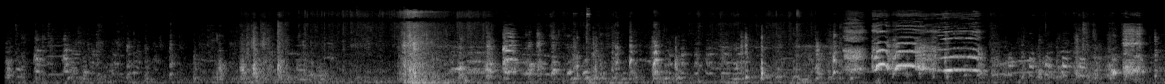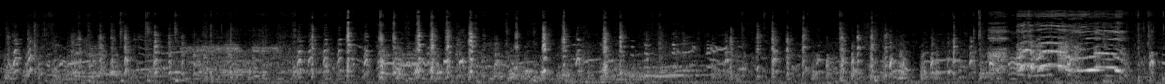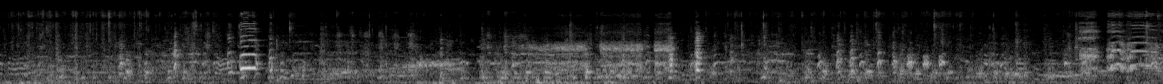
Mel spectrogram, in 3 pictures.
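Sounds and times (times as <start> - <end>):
chickens clucking: 0.0 - 34.9
rooster crowing: 8.4 - 9.9, 21.5 - 23.0, 34.1 - 34.9.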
